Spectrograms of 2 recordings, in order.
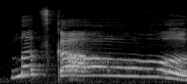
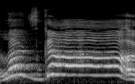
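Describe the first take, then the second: First: High, drawn-out whine, softer than the shout; crying kid. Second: High, long-held rapper holler. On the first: Retold or imitated. Crying kid begging to leave, high drawn-out wail. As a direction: wail it long and high like an upset child. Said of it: "The kid's still crying". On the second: Acted. Mimicking a rapper for laughs, high drawn-out holler. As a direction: stretch GO out high and full-voiced. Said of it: "Sound like [name]".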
